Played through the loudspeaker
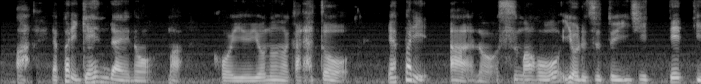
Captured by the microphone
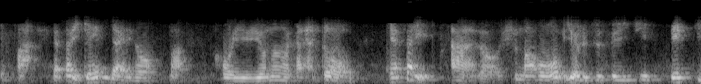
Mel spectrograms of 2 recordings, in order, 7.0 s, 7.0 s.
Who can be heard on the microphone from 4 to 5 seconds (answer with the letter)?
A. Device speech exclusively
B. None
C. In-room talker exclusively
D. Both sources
A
